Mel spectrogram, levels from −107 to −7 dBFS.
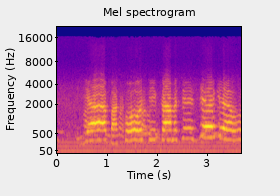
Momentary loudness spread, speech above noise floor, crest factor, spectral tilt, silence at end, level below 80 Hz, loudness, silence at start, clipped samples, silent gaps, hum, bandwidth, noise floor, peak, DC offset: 15 LU; 24 dB; 14 dB; -5 dB/octave; 0 s; -48 dBFS; -18 LUFS; 0.4 s; under 0.1%; none; none; 6.4 kHz; -43 dBFS; -6 dBFS; under 0.1%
